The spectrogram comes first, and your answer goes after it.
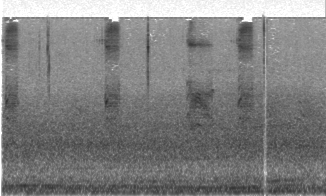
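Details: An eastern gray squirrel (Sciurus carolinensis) gives harsh, raspy alarm calls in short bursts, warning of danger, over steady low rumbling noise.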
